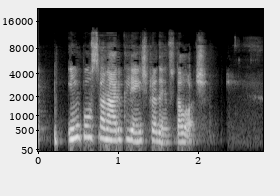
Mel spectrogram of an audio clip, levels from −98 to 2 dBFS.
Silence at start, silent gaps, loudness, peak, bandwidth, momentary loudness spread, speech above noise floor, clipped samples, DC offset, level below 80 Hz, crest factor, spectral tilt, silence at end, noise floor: 0.2 s; none; -19 LUFS; 0 dBFS; 12.5 kHz; 10 LU; 34 dB; under 0.1%; under 0.1%; -58 dBFS; 20 dB; -2.5 dB/octave; 0.75 s; -53 dBFS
